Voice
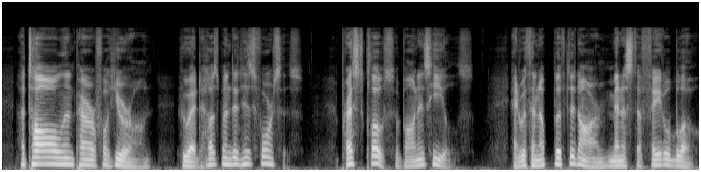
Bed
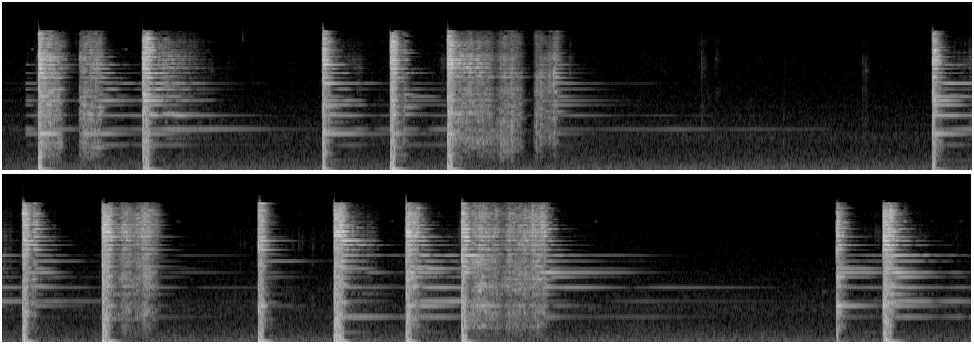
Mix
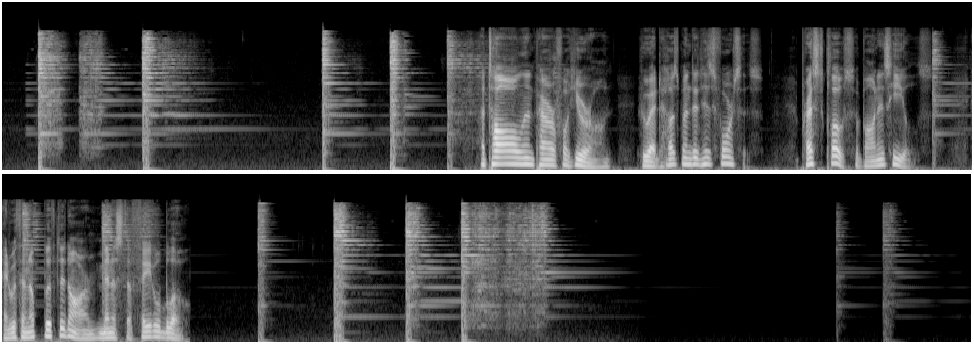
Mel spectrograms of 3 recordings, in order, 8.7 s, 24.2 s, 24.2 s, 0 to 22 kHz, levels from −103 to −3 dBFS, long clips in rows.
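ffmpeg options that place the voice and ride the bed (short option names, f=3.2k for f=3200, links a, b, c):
-filter_complex "[0:a]adelay=5750,volume=0.5dB[a];[1:a]volume=7.5dB,afade=t=out:st=5.21:d=0.39:silence=0.266073,afade=t=in:st=15.19:d=1.16:silence=0.354813,afade=t=out:st=18.89:d=1.3:silence=0.0630957[b];[a][b]amix=inputs=2:normalize=0"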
